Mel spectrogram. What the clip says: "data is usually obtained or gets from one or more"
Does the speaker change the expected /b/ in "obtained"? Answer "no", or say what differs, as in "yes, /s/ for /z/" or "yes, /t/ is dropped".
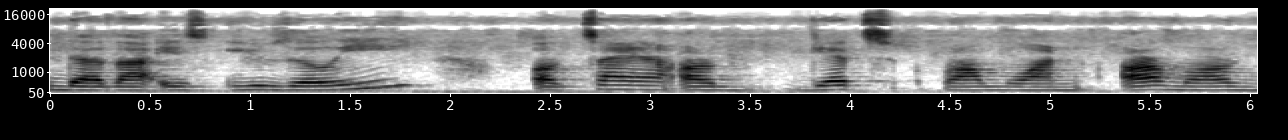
yes, /b/ is dropped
